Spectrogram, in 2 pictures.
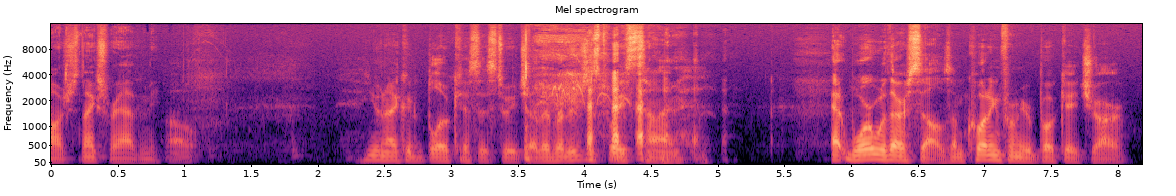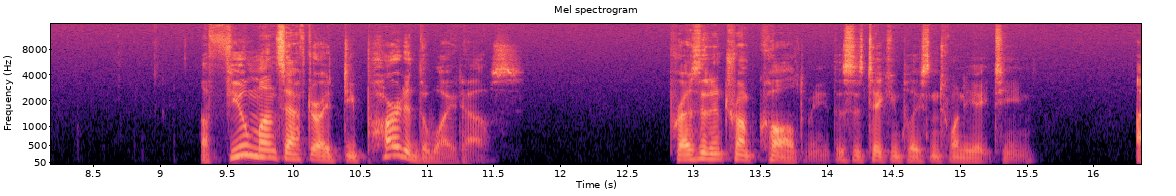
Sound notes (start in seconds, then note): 3.5 laugh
